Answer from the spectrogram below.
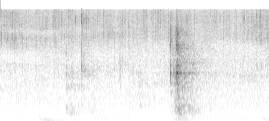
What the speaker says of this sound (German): Mischt das mit dem bisschen Öl, was ich in die Pfanne gekippt habe.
